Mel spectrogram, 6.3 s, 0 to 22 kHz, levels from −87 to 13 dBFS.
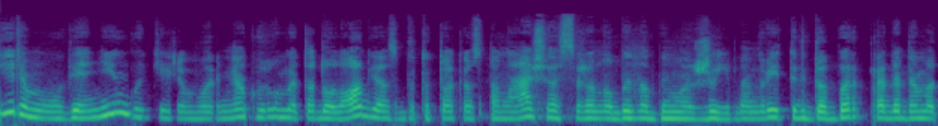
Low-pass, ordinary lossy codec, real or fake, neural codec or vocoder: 14.4 kHz; MP3, 64 kbps; fake; codec, 44.1 kHz, 2.6 kbps, DAC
